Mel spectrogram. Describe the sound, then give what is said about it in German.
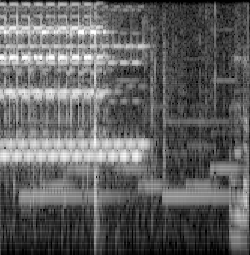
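A telephone rings during a lecture: a bright electronic ring with layered steady tones that holds, shifts to a thinner tone partway through and ends with a short burst. No one speaks over it. “Even telephone calls come in and say to us, they want to talk to us right in the middle of our lecture here.”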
